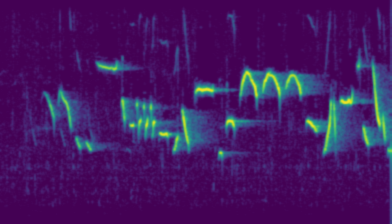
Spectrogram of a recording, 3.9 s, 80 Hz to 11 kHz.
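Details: Eurasian wren at a mountain pass on 28 April 2024, after carrying nest material, sings a loud, rapid outpouring of very high sharp notes and twittering trills without pause, moving between upstream and downstream perches.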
